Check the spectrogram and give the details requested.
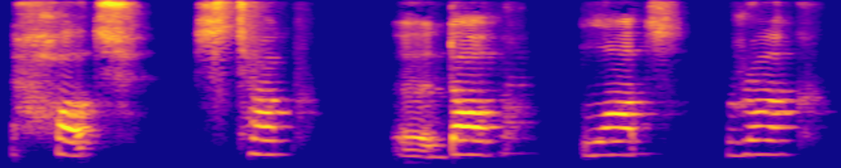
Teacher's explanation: my mouth opens wide. My tongue stays low and back and uh the sound is quite soft.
